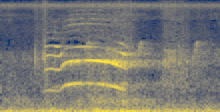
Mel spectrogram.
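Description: A single faint animal call: one drawn-out pitched note, under a second long, that rises slightly and then falls away.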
